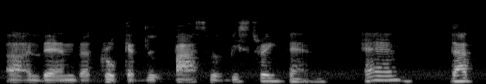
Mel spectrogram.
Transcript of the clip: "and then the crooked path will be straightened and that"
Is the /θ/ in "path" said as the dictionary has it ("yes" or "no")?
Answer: no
